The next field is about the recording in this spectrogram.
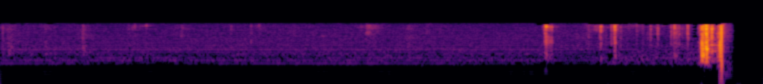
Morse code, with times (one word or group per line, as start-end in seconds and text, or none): none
